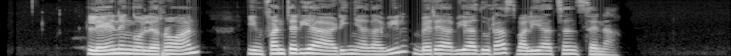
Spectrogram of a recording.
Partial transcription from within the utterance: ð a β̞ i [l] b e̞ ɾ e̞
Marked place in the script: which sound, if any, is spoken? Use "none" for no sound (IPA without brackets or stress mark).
l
